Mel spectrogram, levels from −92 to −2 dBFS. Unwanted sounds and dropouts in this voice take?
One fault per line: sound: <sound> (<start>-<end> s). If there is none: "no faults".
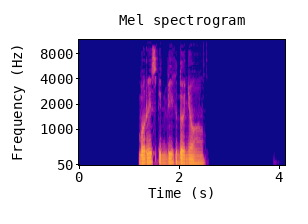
no faults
